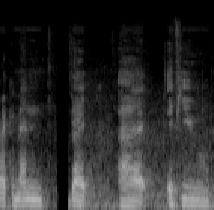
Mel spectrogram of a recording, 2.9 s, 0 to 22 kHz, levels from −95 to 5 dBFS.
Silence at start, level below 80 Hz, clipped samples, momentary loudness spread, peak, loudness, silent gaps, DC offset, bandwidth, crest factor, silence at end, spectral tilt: 0 s; -56 dBFS; under 0.1%; 8 LU; -16 dBFS; -33 LUFS; 0.77-0.90 s; under 0.1%; 13 kHz; 16 dB; 0 s; -9 dB/octave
